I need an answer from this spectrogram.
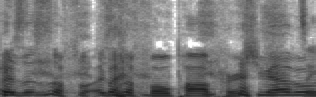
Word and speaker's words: faux pas: Faux pas is the correct way to say that.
